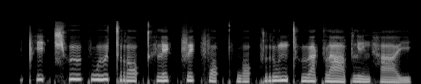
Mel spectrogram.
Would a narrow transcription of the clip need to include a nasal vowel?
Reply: no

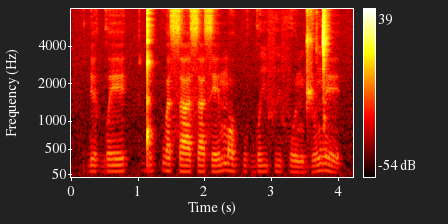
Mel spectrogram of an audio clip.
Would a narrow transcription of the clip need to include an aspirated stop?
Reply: no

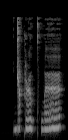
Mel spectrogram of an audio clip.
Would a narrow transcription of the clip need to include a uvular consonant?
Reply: yes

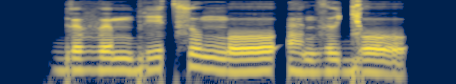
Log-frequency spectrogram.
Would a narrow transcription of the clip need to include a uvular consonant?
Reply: no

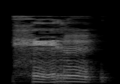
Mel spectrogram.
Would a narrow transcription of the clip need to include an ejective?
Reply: no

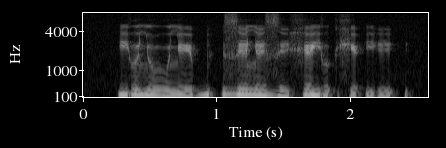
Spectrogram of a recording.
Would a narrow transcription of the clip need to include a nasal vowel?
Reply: no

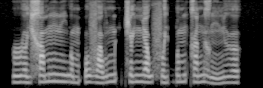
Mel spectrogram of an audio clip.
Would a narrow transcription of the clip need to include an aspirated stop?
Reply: no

